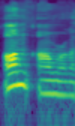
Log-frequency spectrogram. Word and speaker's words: hour: 이런 경우는 H이지만 발음 자체는 A로 갔잖아요. 그래서 이게 묵음이거든요. 그래서 발음이 an hour가 돼요.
